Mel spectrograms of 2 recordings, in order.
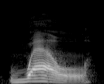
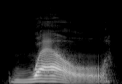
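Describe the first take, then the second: The two takes are said the same way.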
